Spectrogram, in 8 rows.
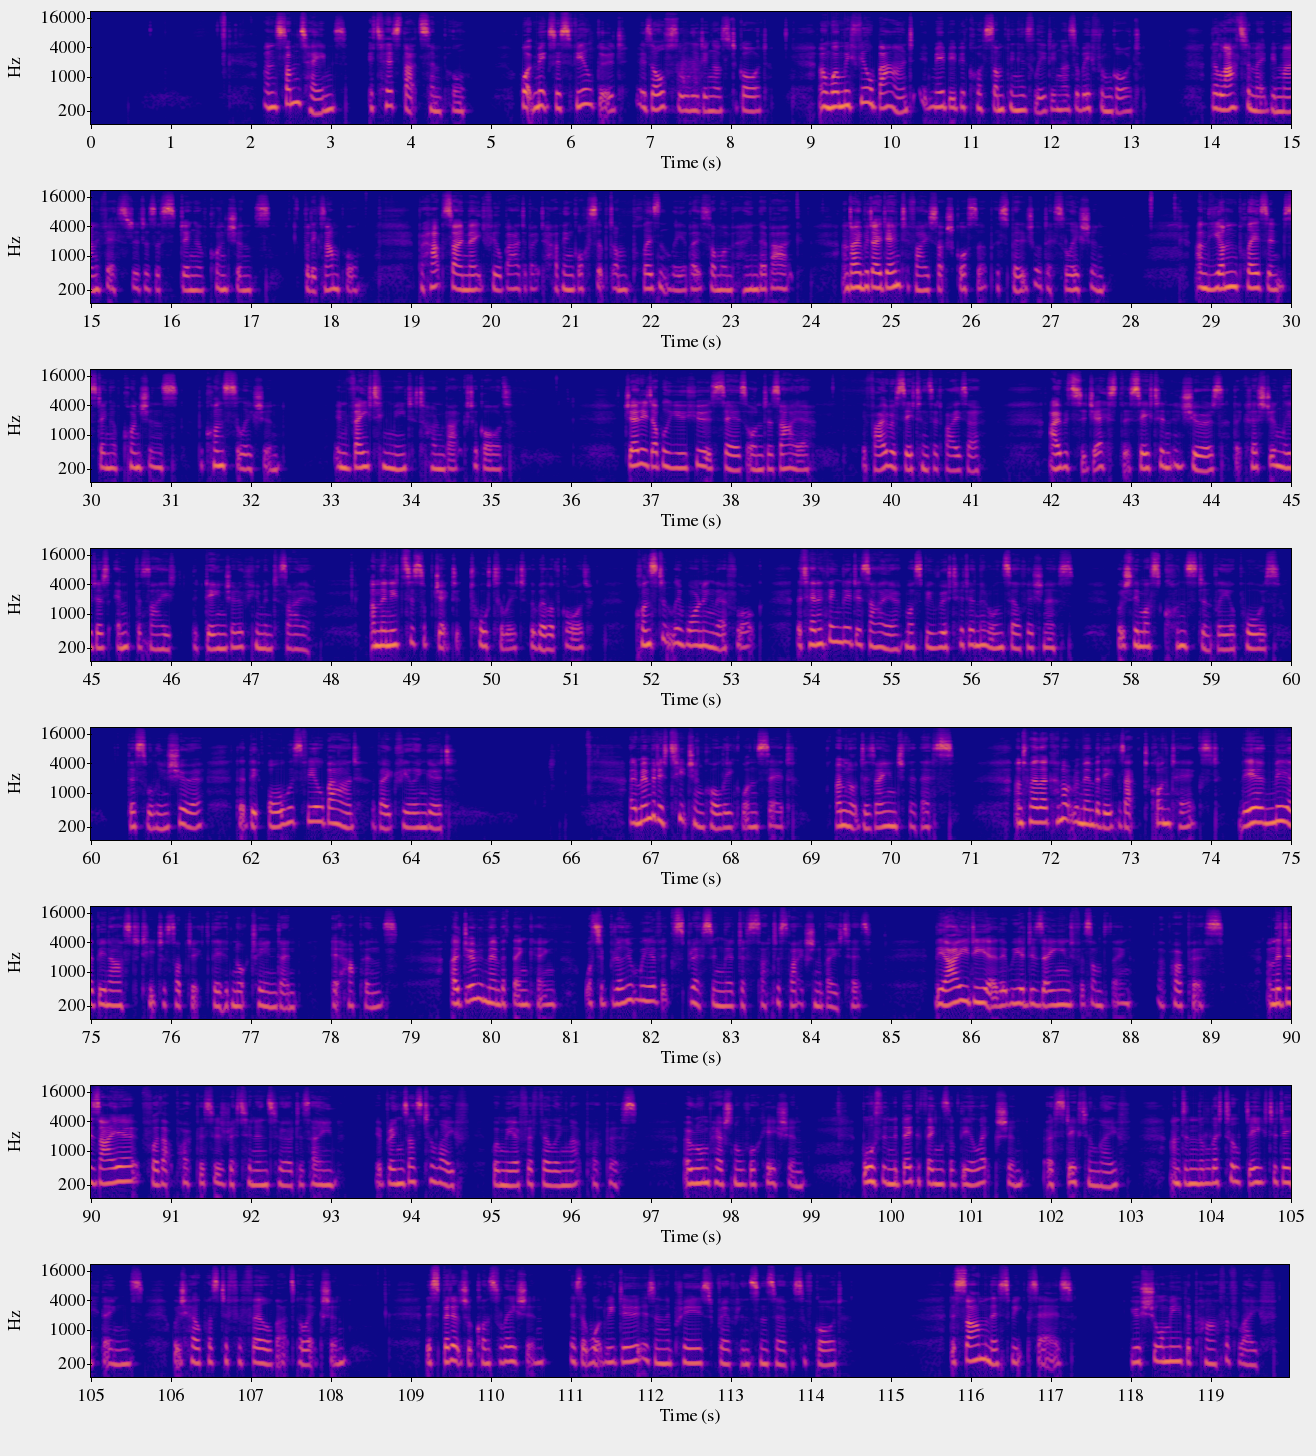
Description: What brings you to life 3: Reading of this post.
